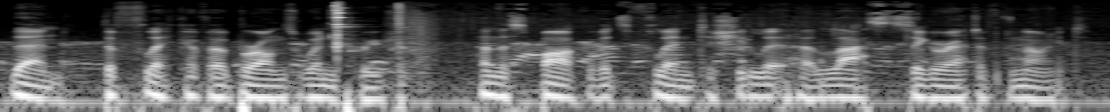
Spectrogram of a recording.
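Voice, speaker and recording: A man narrates a scripted horror story as a podcast host, in measured, literary storytelling. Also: rumbling low, steady tone, a loud crowd. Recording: music bed under the voice. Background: music.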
